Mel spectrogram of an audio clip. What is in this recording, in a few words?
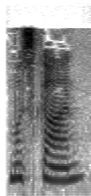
"muskaan", Punjabi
